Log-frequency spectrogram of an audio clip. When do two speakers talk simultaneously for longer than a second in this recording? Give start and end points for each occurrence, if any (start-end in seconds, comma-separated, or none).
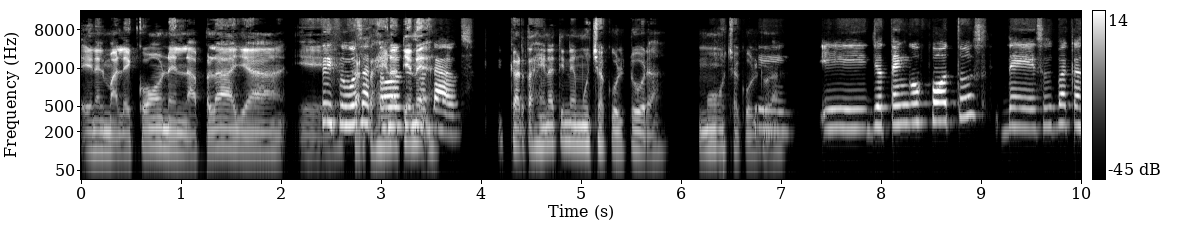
2.4-3.6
